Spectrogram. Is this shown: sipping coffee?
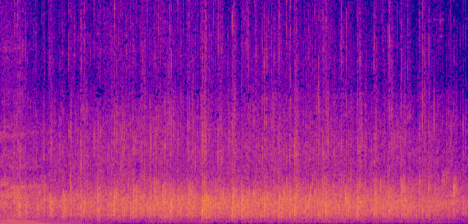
no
